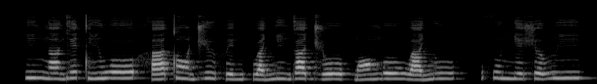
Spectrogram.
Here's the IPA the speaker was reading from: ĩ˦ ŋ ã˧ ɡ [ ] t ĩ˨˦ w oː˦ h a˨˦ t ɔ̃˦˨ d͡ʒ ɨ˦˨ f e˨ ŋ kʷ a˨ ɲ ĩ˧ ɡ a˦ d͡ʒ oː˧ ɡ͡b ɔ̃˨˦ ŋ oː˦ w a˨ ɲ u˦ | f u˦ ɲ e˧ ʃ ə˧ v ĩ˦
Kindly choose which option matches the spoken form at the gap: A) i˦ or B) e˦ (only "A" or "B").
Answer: B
